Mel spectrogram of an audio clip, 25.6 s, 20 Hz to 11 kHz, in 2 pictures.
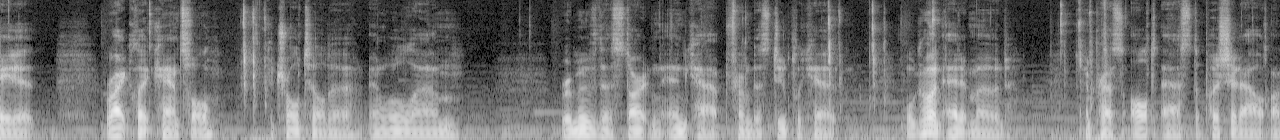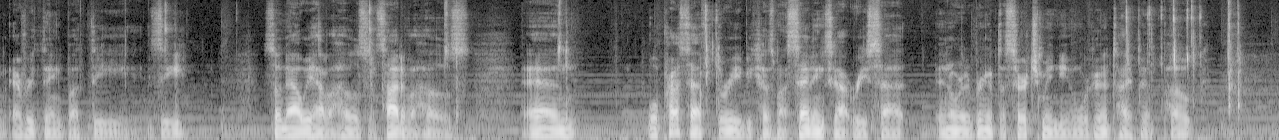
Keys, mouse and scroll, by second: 5.0 click, 8.6 Tab, 8.7 scroll up 2, 9.1 a, 10.1-10.4 scroll down 1, 10.6 alt+s, 12.2 shift+click, 14.1 scroll down 1, 14.3 Tab, 14.5 middle click, 15.9 middle click, 16.3 Tab, 17.1 space, 23.9-24.5 typing, 24.9 Return.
